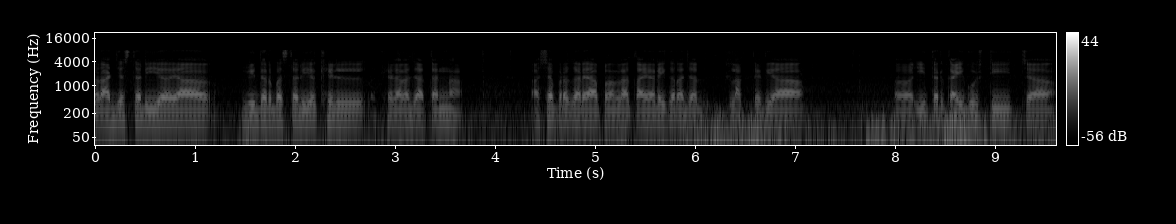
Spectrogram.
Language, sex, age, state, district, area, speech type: Marathi, male, 18-30, Maharashtra, Wardha, urban, spontaneous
